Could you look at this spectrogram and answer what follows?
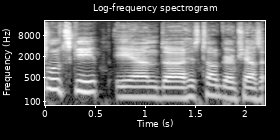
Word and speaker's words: Slutsky: It's spelled like Slutsky, but it's Slutsky, and his Telegram channel is actually fairly successful.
